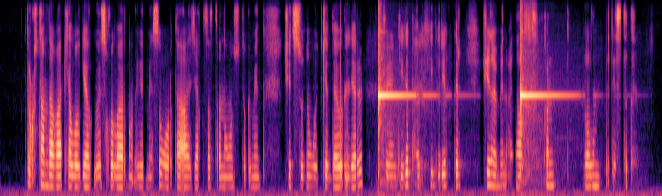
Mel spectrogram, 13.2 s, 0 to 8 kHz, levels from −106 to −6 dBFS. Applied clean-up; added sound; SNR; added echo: neural diffusion model UNIVERSE++.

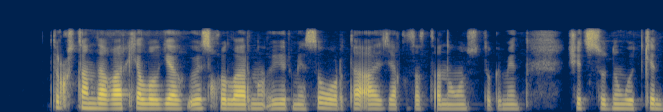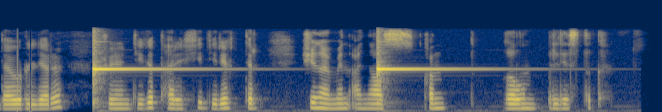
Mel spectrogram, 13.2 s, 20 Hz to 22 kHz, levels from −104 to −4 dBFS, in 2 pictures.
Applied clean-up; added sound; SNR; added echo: none; Glockenspiel; -5 dB; none.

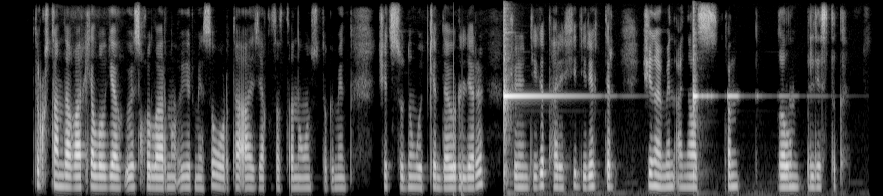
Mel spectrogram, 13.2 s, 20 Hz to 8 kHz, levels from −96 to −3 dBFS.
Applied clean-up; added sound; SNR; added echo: neural mask model RNNoise.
